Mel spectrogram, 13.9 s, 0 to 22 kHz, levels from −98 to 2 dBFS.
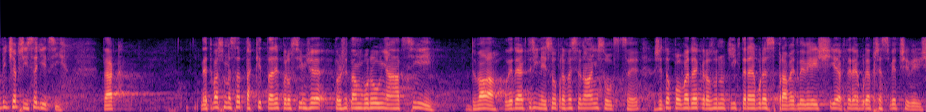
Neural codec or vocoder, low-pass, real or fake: codec, 16 kHz, 4 kbps, FreqCodec, larger model; 5.4 kHz; fake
